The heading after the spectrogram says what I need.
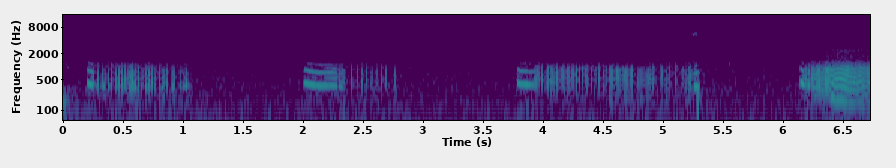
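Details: A cat snoring: soft, fluttering, rattly bursts on each breath with quiet pauses between them, ordinary harmless snoring.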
